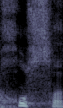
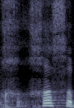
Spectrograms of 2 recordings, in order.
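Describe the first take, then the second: First: The first vowel is a 'u' sound. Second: The first vowel is an 'a' sound. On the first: The speaker calls it right. "хусса там" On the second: The speaker calls it wrong. "я там хасса прочитал, я ошибся"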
